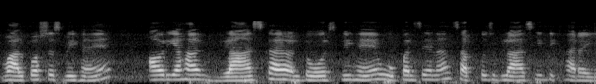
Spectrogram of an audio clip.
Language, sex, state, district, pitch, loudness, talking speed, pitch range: Hindi, female, Haryana, Jhajjar, 210 Hz, -18 LUFS, 200 wpm, 195-220 Hz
